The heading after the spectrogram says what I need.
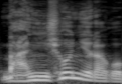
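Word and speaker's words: マンション: 형태가 있는데요 타워맨션이라는 겁니다 일본인들은 이걸 만손이라고 발음을 하는데요이 맨션이 뭔가 이렇게 좀 이거부터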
